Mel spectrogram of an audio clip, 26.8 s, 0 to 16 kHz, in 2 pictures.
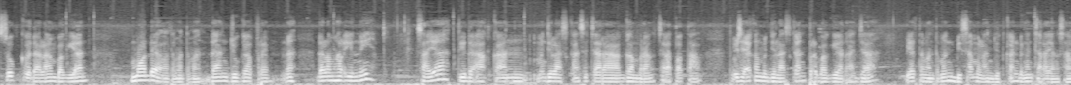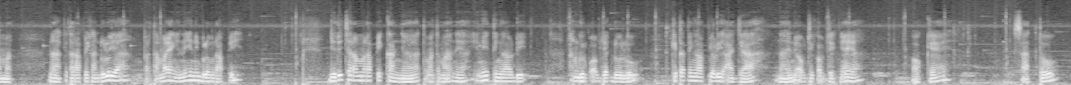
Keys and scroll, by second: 6.1 ctrl+z, 12.5 z, 21.9 ctrl+z, 25.5 ctrl+z.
